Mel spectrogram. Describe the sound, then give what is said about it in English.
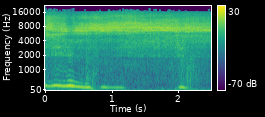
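A person makes a long, steady snake-like hiss, loud, with a few brief low voiced sounds breaking in near the start and again toward the end. “Stop hissing. I'm a snake.”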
